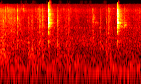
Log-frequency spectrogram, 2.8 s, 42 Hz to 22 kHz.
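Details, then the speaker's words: 2006 Honda Civic EX door: three sharp isolated clicks with no motor hum when the window switch is pressed; voltage drops to about 9.9 V at the motor, window motor/regulator dead and replaced. "I can hear it clicking in there and it's not doing anything obviously"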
